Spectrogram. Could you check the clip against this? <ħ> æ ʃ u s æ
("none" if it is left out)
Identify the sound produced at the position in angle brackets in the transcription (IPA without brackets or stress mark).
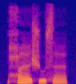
ħ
